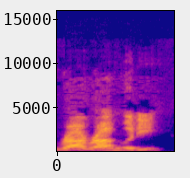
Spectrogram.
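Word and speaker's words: Rarámuri: I mean, I pronounce it Raramuri.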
